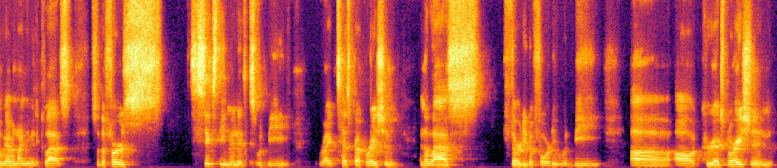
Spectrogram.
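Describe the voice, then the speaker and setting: A man explains his classroom project over a video call. He is thoughtful and conversational, and he often checks in with "right?" The sound carries a noticeable room echo. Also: medium pitch. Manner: thoughtful, fills pauses with "right" and "you know". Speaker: teacher presenting his project.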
